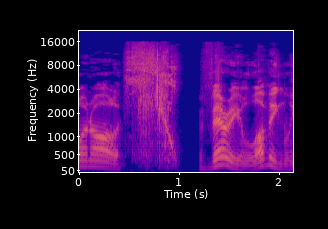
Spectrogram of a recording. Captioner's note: slurp Noise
